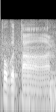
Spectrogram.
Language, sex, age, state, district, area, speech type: Punjabi, male, 30-45, Punjab, Fazilka, rural, read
